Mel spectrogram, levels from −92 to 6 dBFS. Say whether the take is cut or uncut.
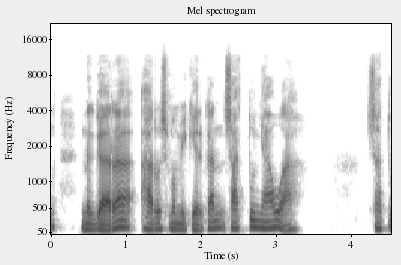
uncut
